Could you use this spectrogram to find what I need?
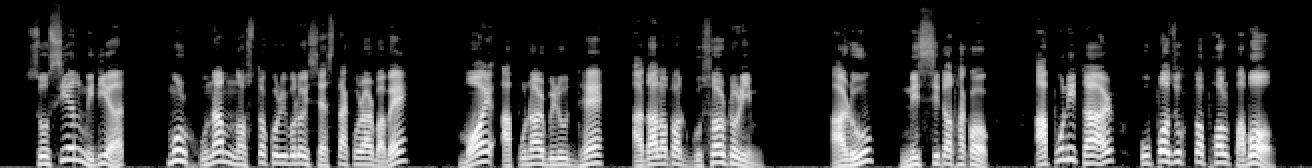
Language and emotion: Assamese, angry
